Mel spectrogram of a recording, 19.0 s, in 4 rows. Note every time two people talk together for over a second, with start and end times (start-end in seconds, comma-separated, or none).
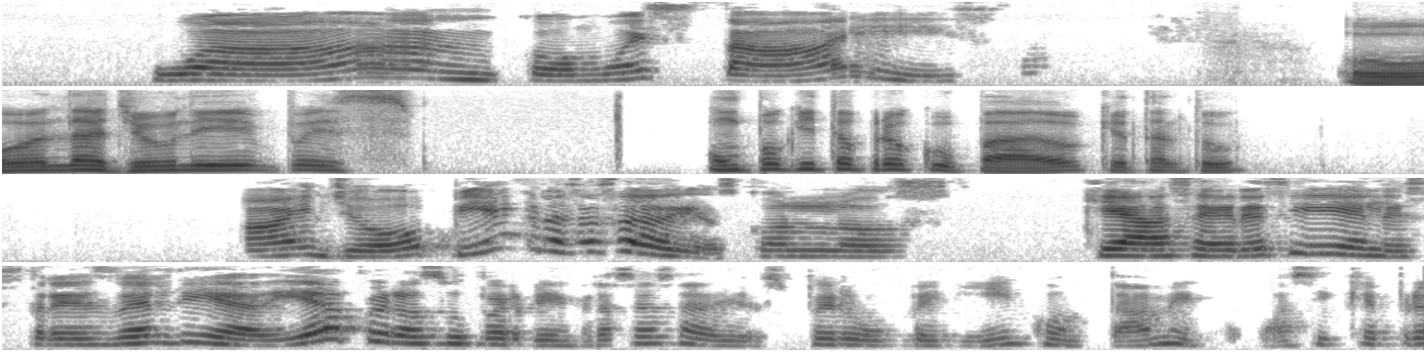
none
